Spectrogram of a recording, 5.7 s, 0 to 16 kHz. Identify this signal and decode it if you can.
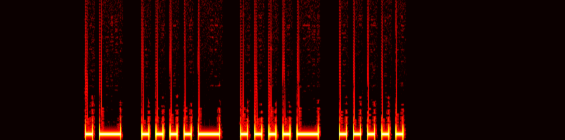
Morse code, heard as a keyed tone, about 17 wpm, 700 Hz. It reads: A445
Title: Common Cut Numbers - 4-Digit 17wpm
